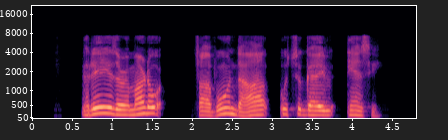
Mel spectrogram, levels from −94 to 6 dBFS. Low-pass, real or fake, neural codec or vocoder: 7.2 kHz; fake; codec, 24 kHz, 0.9 kbps, WavTokenizer, small release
